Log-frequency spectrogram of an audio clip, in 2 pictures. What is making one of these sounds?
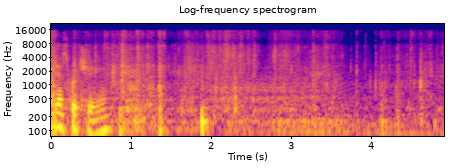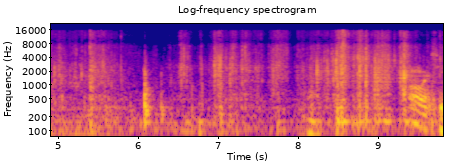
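A cardboard box rustles and thumps as hands handle it.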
